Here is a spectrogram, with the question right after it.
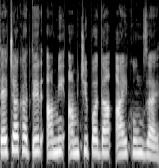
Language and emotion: Goan Konkani, neutral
